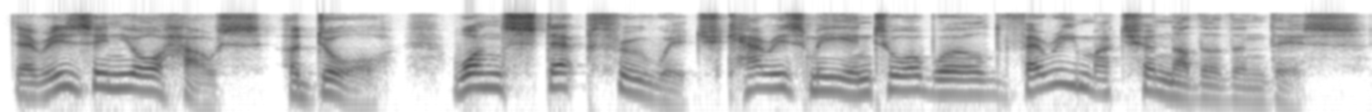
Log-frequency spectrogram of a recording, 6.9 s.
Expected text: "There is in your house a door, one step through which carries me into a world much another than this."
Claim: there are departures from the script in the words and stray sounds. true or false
true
